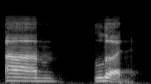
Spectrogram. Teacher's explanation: Els word type elude is a verb it's pronounced um lud with the stress on the second syllable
